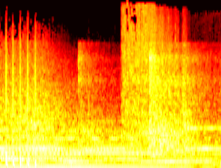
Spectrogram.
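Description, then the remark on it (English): A rapid burst of gunfire cracks out around buildings during a terrorist attack near the Taj, several sharp shots in quick succession, then fades into a rumbling, noisy background with a steady low drone. “Throughout the day, gunfire and explosions have crackled around the buildings at the centre of what is basically a battle.”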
